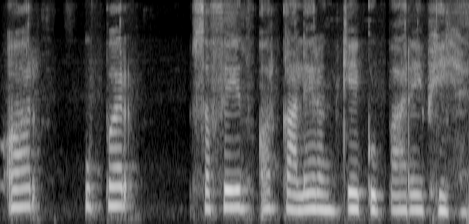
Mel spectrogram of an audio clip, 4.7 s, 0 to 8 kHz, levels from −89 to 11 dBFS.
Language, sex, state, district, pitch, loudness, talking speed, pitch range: Hindi, female, Gujarat, Valsad, 215 Hz, -16 LUFS, 130 wpm, 200-235 Hz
